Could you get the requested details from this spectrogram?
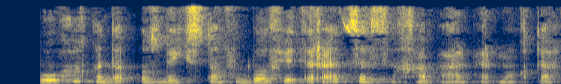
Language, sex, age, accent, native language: Uzbek, female, 18-24, Toshkent shahri, Uzbek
